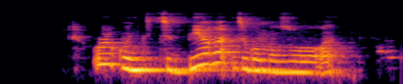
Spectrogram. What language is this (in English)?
Kabyle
